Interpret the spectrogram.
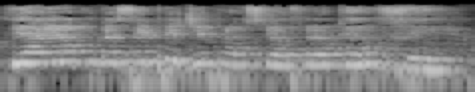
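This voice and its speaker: Rapid-fire and warm-toned, a high-voiced Brazilian woman in her forties, serving as a deaconess, gives an emphatic testimony sermon to a women's congress and acts out the dialogue within it. Her accent is Brazilian Portuguese, and she's captured from far away in an echoing church hall, faint music playing.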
